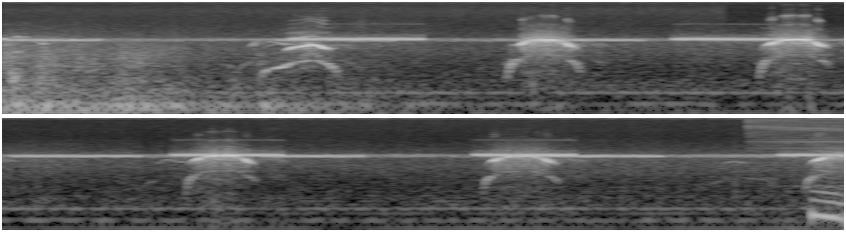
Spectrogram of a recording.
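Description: Eerie horror sound effects: a steady high-pitched whine under a low drone, with a wavering, animal-like call repeating five times at even intervals.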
